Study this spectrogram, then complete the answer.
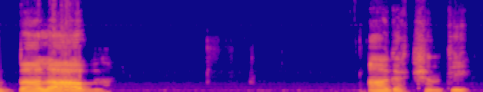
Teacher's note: So and also the sandhi with a final au, So the two boys, balau, where you have a vowel following a final au, that final au becomes av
